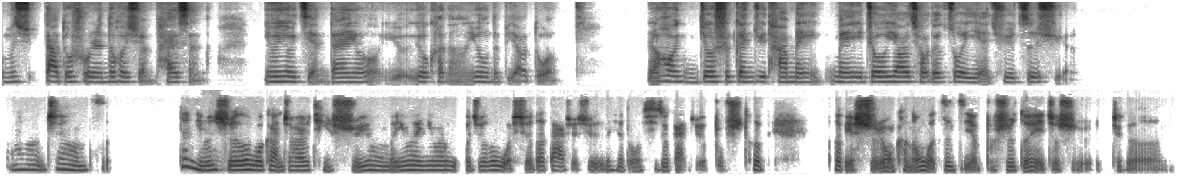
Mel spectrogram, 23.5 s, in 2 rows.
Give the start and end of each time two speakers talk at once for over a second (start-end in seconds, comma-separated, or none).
none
